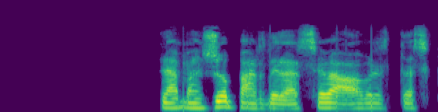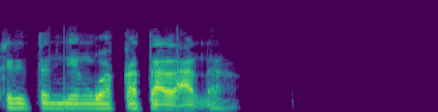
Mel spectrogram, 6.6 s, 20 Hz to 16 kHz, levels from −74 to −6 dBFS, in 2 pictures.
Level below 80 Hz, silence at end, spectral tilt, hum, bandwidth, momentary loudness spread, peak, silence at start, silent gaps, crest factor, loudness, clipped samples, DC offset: -54 dBFS; 1.55 s; -5 dB/octave; none; 7.8 kHz; 9 LU; -2 dBFS; 1.2 s; 4.16-4.20 s; 18 dB; -17 LUFS; under 0.1%; under 0.1%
